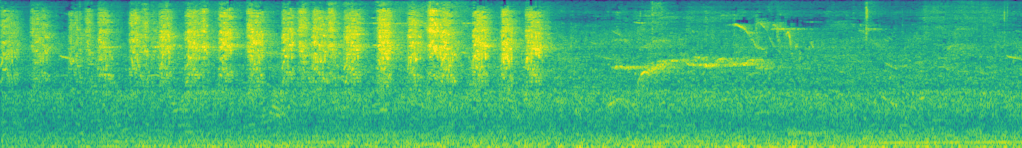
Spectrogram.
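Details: One of a pair of crested caracaras (carancho) resting on nests in an araucaria at Parque Las Heras gives a harsh, rattling series of rapid grating notes for about four seconds; a thin whistle from another bird follows over low wind and traffic.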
